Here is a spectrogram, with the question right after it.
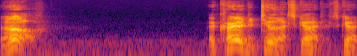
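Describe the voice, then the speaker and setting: A man's put-on character voice, fairly high in pitch, at a moderate pace, in a very clean recording with a silent background. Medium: actual play. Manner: curt, bureaucratic.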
